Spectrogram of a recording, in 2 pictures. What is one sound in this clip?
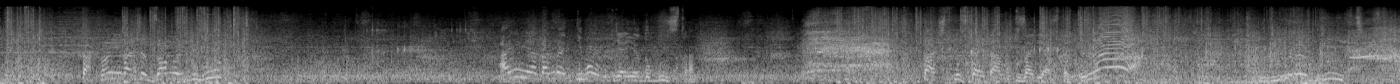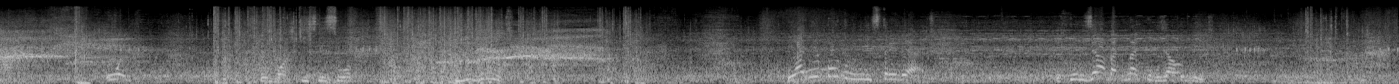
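A man talks and exclaims with animation close to a microphone.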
